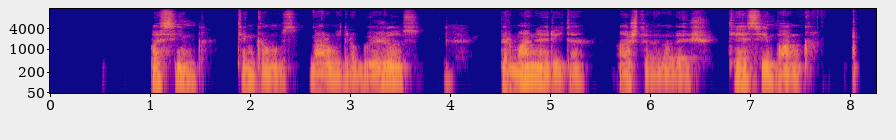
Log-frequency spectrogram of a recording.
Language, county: Lithuanian, Kaunas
